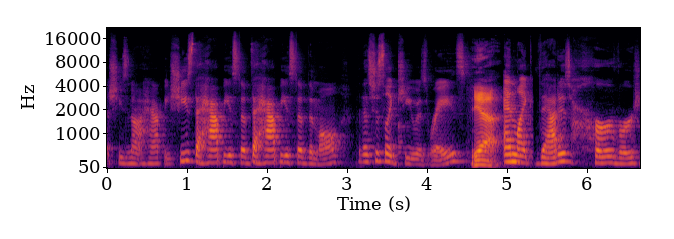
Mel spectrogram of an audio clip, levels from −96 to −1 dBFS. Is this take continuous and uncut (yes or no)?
no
